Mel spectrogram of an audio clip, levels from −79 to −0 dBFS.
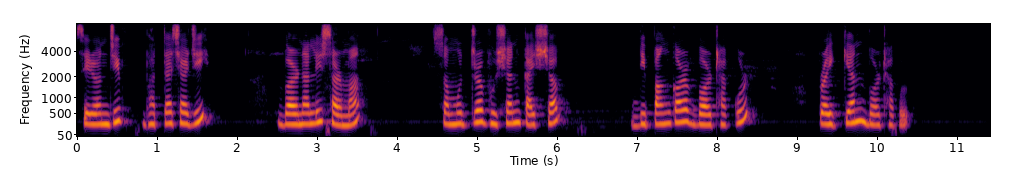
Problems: background sounds at intervals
